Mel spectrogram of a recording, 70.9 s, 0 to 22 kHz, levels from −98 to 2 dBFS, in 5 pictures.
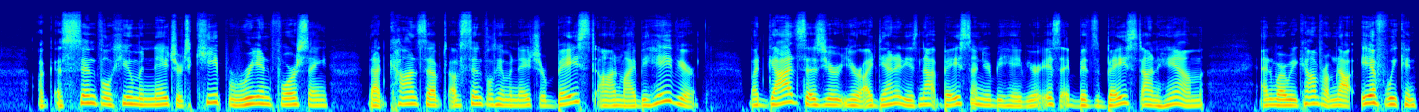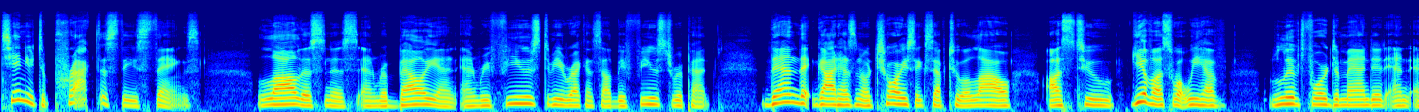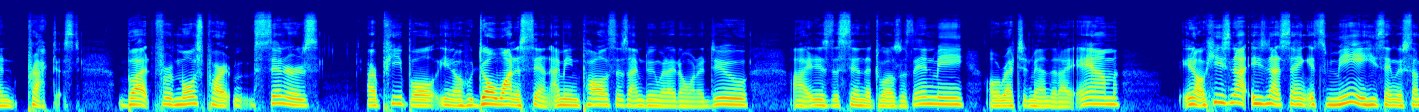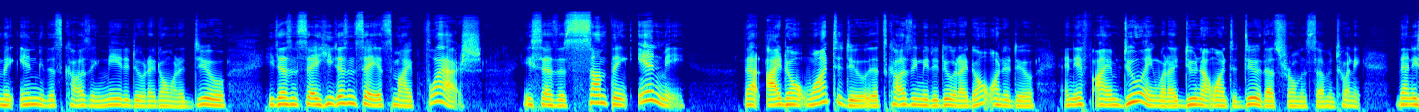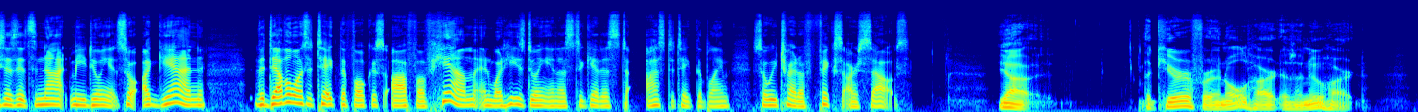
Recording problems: none

